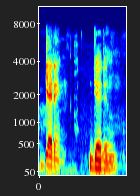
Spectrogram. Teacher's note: switch that double T to a flap T.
